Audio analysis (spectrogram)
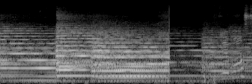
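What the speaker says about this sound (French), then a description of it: "ça fait 10 minutes que les cloches elles sonnent" Church bells peal loudly and close by in a lakeside town on Lake Como in the rain, the rich ringing tones overlapping and sustaining across the clip, dropping slightly in level near the end.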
